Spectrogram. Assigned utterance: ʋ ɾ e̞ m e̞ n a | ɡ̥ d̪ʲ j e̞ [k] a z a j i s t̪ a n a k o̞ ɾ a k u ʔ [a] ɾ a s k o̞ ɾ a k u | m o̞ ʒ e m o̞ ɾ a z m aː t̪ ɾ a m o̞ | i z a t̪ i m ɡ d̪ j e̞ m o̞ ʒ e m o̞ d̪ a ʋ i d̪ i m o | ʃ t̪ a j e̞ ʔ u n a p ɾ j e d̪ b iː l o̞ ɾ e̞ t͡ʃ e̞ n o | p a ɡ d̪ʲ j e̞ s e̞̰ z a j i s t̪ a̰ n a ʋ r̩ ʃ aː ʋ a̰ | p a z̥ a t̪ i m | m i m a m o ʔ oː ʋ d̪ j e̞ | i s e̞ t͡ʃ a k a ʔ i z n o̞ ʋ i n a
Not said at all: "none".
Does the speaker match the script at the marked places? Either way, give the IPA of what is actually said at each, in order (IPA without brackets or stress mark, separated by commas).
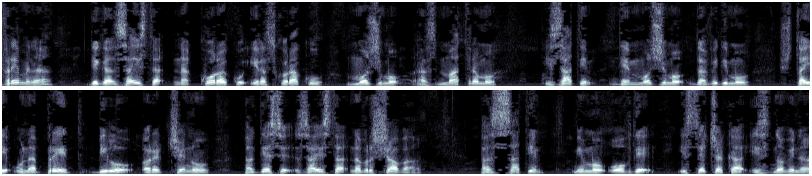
ɡ, i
